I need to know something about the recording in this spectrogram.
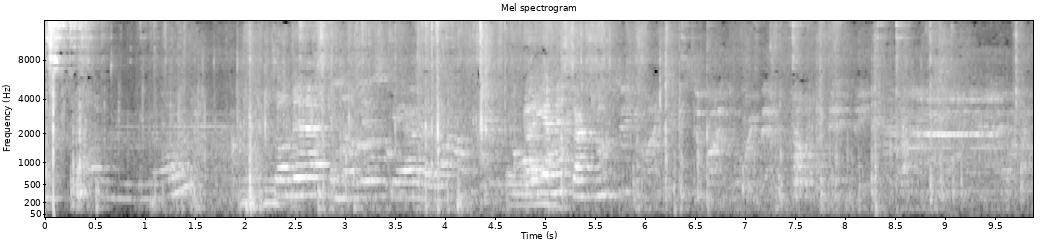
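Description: Packing tape tears off a cardboard box.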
